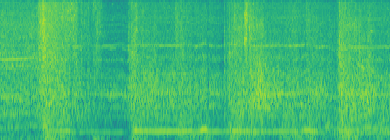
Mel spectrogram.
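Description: Metal debris crashes and scrapes against a car.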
